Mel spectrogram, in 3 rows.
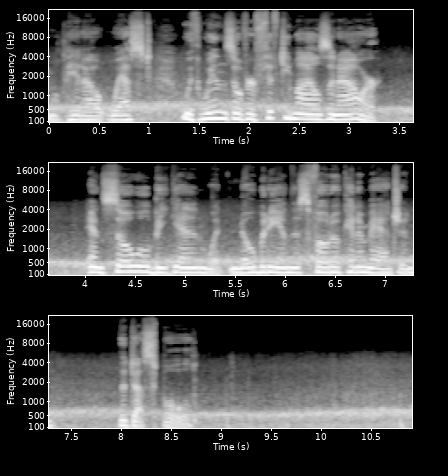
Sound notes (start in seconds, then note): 3.2 wind blowing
